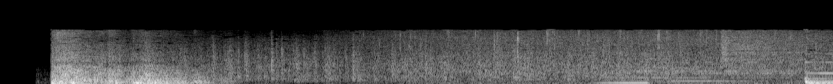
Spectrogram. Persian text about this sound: بازم بارون زده نم نم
